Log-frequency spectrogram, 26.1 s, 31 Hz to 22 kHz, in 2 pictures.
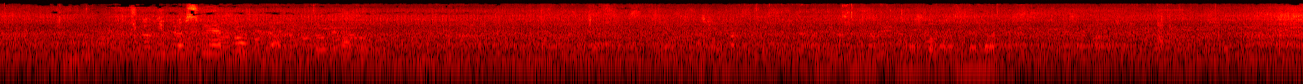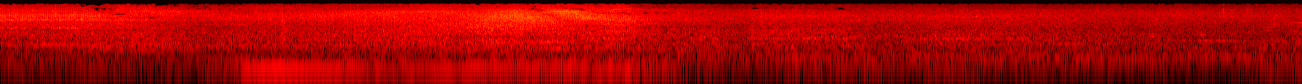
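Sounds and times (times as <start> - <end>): city street traffic: 0.0 - 26.0
vehicle passing close by: 12.7 - 20.0.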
